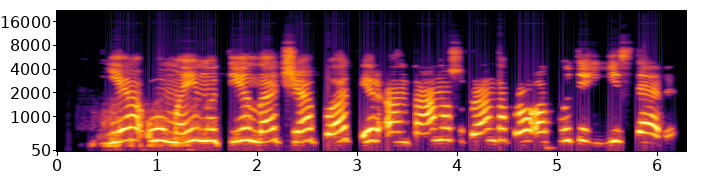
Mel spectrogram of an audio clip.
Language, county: Lithuanian, Vilnius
